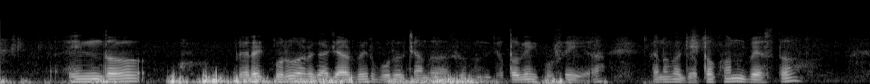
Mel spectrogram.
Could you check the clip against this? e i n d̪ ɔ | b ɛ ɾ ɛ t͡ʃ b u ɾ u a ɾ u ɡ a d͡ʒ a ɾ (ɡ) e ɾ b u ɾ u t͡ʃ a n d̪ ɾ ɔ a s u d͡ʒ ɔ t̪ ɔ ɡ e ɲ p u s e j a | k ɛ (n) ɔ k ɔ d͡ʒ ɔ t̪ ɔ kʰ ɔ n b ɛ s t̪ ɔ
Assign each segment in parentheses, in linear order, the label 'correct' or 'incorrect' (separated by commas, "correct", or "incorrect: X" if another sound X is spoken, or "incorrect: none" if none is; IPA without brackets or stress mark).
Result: incorrect: b, correct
